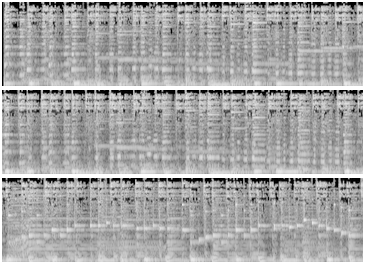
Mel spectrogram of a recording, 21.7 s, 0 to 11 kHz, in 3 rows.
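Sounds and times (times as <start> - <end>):
village tarantella music: 0.0 - 21.6.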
